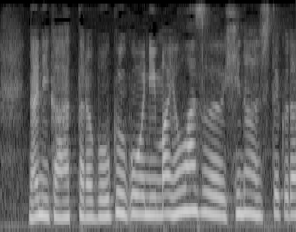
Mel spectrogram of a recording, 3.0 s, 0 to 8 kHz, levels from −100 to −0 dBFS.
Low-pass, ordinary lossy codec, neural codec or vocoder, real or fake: 7.2 kHz; none; none; real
